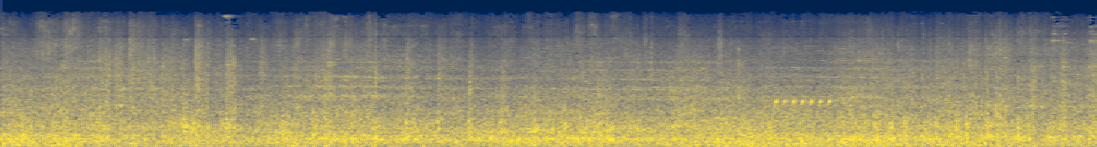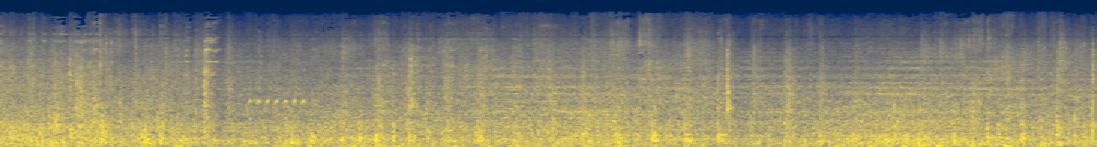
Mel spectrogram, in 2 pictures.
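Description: Freight train's boxcars rolling past, a steady rumble with the wheels clacking over the rail joints.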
